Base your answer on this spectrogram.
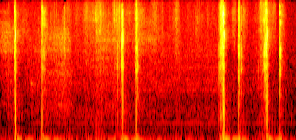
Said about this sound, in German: wie er sich mit einer Nagelschere die Brusthaare schneidet. Das klingt so.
